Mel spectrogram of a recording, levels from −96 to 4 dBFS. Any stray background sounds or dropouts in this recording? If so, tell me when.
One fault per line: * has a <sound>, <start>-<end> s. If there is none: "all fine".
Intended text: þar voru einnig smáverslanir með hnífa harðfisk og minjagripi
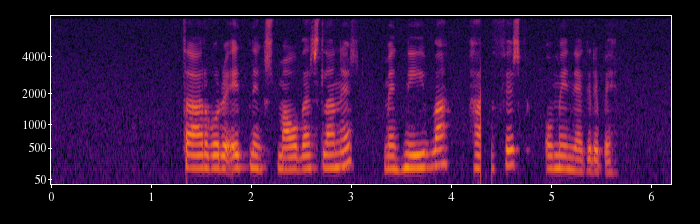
* has a dropout, 4.3-4.4 s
